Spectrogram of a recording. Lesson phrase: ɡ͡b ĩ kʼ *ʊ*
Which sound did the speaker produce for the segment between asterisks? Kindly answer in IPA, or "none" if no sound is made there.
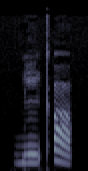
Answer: ɔ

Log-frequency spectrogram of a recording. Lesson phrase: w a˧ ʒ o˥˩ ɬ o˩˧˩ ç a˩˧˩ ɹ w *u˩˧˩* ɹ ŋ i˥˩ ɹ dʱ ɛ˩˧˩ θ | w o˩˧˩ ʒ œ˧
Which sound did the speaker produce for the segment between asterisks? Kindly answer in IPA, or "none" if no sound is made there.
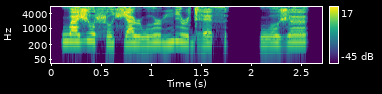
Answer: u˩˧˩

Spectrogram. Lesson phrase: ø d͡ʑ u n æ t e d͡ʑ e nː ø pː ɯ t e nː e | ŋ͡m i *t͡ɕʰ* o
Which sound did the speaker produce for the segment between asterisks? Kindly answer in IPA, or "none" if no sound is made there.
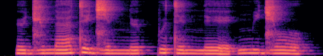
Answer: d͡ʑ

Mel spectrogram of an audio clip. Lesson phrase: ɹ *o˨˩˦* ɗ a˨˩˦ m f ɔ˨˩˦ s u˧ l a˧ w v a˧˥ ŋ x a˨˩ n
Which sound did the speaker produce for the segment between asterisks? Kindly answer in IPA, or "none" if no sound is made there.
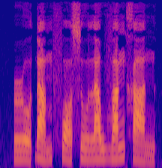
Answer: o˨˩˦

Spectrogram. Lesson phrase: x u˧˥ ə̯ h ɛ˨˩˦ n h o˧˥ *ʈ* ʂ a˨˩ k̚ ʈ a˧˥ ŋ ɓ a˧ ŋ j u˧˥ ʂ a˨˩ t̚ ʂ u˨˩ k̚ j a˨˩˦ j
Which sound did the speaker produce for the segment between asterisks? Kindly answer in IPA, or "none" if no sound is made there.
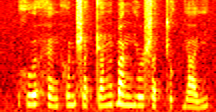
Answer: n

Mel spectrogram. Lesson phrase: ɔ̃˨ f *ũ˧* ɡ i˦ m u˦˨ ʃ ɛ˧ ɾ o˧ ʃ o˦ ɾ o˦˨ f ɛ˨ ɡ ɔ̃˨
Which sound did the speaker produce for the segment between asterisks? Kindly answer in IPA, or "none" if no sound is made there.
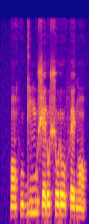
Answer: u˧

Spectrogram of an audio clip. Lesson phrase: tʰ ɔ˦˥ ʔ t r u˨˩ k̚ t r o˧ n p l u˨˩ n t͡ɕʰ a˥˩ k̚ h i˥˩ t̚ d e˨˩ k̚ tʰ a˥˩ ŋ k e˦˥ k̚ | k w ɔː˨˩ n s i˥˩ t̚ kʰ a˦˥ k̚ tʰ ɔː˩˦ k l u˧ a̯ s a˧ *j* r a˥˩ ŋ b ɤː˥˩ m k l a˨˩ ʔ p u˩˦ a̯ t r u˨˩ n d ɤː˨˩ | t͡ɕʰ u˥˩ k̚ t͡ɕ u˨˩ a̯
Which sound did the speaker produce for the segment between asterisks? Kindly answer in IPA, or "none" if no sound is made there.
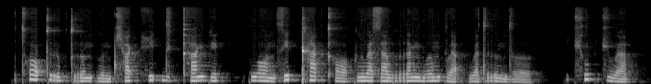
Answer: w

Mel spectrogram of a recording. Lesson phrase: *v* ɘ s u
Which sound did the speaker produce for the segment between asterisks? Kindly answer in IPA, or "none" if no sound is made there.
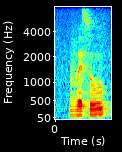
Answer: v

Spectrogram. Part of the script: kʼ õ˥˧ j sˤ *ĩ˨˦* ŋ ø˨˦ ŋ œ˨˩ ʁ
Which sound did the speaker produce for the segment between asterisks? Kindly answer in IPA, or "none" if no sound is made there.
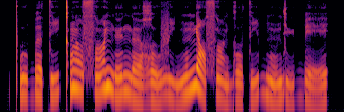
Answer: ĩ˨˦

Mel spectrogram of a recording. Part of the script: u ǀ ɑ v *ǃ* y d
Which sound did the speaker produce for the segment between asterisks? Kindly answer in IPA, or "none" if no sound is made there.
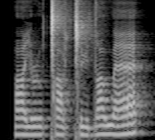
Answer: ǀ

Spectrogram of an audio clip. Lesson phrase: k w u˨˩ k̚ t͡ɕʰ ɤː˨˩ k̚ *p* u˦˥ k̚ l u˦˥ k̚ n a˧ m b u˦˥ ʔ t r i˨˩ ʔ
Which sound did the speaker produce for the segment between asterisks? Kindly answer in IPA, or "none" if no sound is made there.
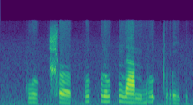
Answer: p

